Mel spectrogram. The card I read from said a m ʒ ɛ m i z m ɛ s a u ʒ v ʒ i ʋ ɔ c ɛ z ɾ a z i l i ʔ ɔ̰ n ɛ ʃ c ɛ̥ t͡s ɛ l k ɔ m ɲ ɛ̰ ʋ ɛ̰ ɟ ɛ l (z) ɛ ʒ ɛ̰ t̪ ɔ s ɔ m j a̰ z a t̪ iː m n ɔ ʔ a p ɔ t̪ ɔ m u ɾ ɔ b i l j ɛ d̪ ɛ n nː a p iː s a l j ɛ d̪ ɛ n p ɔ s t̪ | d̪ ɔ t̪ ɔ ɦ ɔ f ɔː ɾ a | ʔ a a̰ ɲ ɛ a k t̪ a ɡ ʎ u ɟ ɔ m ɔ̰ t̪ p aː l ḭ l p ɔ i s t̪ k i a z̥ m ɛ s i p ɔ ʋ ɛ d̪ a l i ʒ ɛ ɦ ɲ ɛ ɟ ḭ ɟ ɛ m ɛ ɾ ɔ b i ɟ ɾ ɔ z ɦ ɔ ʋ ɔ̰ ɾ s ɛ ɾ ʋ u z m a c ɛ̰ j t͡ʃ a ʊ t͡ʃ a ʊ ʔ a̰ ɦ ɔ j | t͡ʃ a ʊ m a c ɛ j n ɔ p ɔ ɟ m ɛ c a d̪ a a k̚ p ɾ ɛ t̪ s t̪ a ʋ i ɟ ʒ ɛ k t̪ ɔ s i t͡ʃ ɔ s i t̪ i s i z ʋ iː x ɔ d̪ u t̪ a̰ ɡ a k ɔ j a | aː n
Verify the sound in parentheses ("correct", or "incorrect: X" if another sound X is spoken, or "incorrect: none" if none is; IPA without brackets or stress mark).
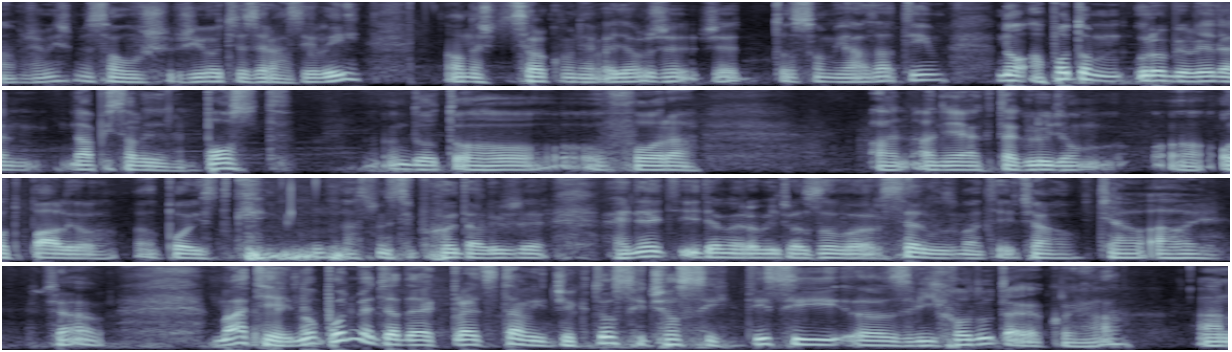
incorrect: ʒ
